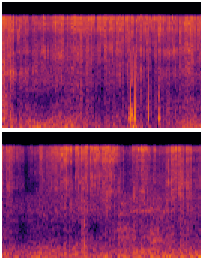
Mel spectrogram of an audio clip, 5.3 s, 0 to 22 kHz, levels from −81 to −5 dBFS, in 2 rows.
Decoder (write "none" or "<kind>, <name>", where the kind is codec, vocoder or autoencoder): none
